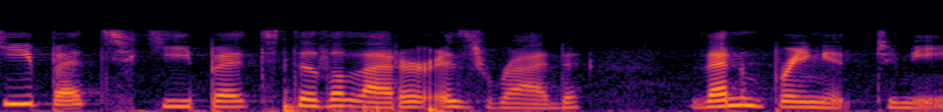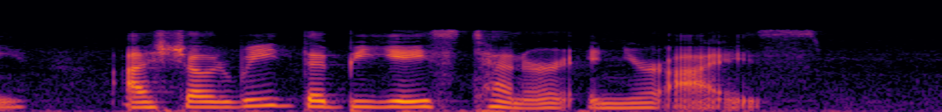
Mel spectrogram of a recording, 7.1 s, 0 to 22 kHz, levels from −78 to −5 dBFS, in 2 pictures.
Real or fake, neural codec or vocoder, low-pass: real; none; 7.2 kHz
